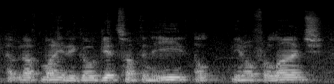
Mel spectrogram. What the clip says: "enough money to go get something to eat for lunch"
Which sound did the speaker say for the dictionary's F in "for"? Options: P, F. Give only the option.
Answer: F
